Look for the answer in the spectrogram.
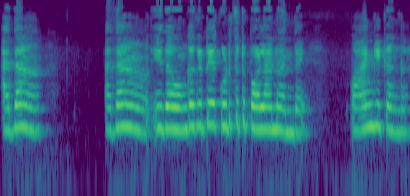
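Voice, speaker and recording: A woman's voice: very high voice, level tone, a little fast. A woman voicing a poor, proud young woman in a cartoon drama, sad and resolute. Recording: dull lo-fi audio.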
